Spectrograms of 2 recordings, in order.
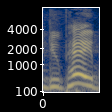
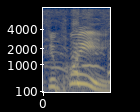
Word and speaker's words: Dupuy: I thought it goes by Dupay, but that is not the pronunciation of that. It's Dupuis. Get me that audio.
